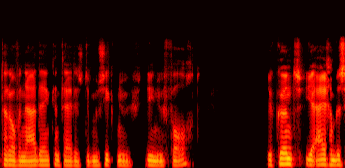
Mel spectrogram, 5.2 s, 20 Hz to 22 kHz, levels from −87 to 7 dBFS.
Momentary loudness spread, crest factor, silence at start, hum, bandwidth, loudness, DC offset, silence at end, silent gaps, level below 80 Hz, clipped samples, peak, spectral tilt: 11 LU; 20 dB; 0.05 s; none; 9 kHz; -32 LUFS; under 0.1%; 0 s; 2.13-2.18 s, 3.03-3.10 s, 3.28-3.99 s; -66 dBFS; under 0.1%; -12 dBFS; -5 dB/octave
